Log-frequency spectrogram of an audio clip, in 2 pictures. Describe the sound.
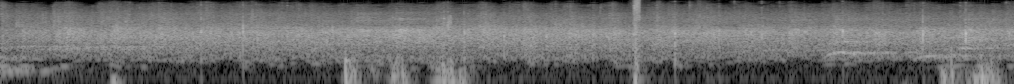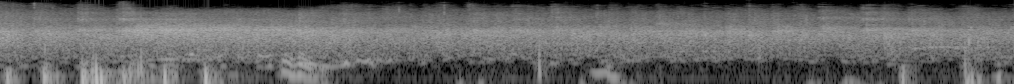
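A crowd applauds loudly and steadily, a dense wash of clapping that holds for the whole stretch, with a few sharper individual claps standing out and some voices faintly mixed in.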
